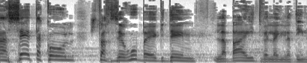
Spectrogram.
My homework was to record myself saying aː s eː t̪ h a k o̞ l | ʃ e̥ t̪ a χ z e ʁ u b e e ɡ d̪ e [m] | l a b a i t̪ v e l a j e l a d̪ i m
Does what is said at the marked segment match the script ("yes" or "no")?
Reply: yes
